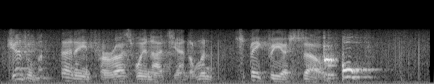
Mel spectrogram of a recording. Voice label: gentle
